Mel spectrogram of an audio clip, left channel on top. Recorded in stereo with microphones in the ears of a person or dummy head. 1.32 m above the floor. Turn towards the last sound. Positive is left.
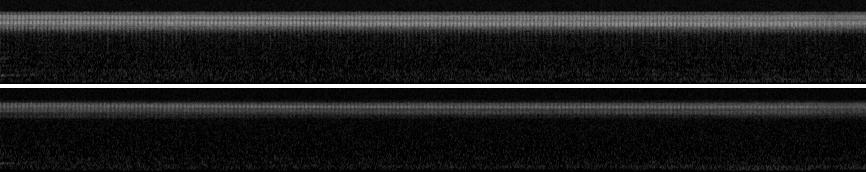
turn(degrees=50)  # may be behind; listen again after turning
